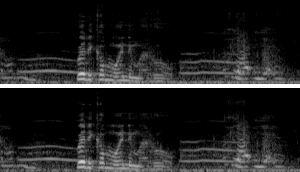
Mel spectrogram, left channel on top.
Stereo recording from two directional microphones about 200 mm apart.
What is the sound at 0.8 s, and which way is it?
Speech, 20° left (ahead or behind).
